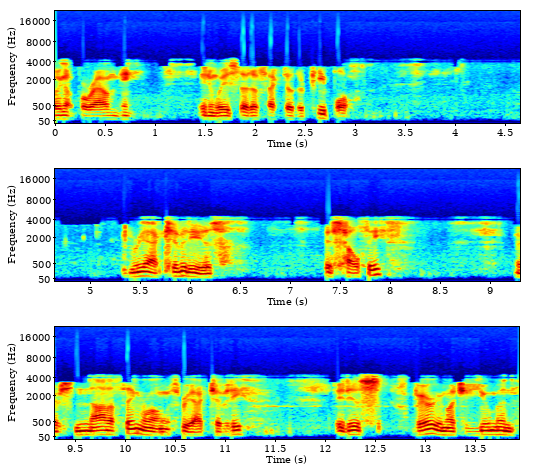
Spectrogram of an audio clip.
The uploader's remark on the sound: Let's take a walk and talk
